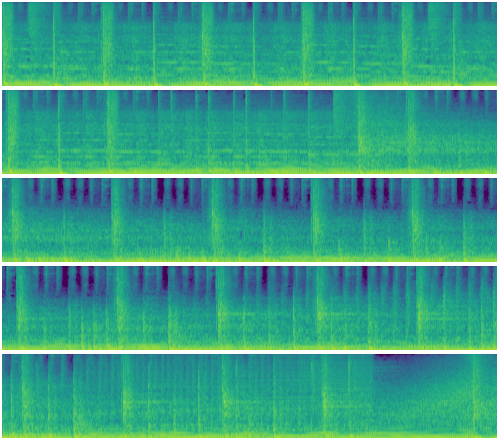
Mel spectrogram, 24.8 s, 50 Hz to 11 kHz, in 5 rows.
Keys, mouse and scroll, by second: 1.5 scroll up 1, 3.8 scroll down 1, 4.8-6.0 scroll down 1, 6.0-7.7 drag, 15.8 click, 16.7-24.7 drag.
